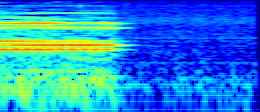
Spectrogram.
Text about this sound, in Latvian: Lūdzu, zvanu, balsosim par piekto finanšu ministra Reira priekšlikumu. Lūdzu, balsosim.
